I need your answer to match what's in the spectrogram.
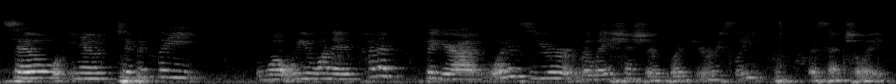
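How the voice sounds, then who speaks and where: With a high-pitched, dark voice touched by vocal fry, a Polish nurse practitioner with a Polish accent talks health with a community-room group at a measured pace, friendly, chatty, and speaking right to them. A little hiss or hum comes through, and the recording sounds distant, roomy, and a bit dull.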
